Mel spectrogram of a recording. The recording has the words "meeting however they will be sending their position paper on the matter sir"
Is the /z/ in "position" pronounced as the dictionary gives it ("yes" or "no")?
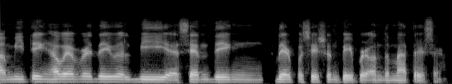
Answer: no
